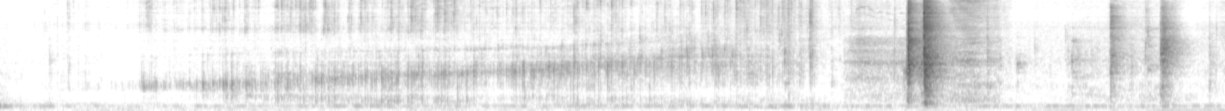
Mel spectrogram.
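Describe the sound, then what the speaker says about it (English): Hot water is poured into a glass carafe holding pu'er tea, a soft, steady trickle over faint background hum, followed near the end by a few sharp clinks and taps of the lid. "Let's add some additional hot water."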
